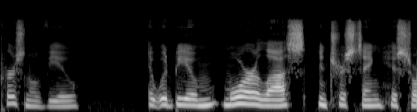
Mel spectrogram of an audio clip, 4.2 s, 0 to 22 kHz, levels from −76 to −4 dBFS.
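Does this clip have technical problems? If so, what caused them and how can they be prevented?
Yes. From 1.47 to 4.12 s, automatic gain rising lifts level about 6 dB. The AGC judged input too quiet, raising voice and background together. Prevent it by disabling AGC and setting fixed gain.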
